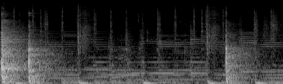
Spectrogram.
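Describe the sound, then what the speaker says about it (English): A knife chops squash on a cutting board in a home kitchen during meal prep, giving several hard, close thuds at uneven intervals over a low background hum. "Chopping the squash"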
